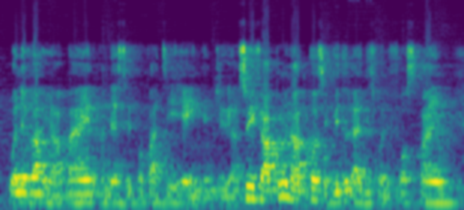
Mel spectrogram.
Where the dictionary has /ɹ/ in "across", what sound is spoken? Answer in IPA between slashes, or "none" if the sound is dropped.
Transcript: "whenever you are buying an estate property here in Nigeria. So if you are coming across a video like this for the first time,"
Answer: none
